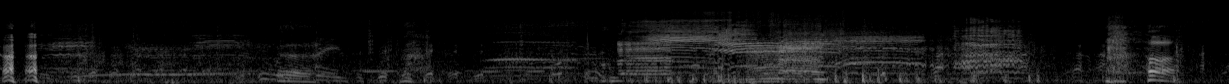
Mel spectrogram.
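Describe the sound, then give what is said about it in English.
Sheep bleat repeatedly, several wavering, drawn-out cries overlapping one another, moderately loud, with the longest and loudest calls coming midway through. “Stay with the sheep.”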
